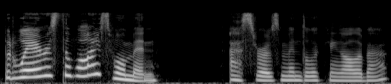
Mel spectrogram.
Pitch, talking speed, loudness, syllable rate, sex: 250 Hz, 170 wpm, -19 LUFS, 6.5 syllables/s, female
